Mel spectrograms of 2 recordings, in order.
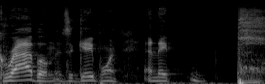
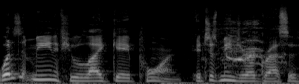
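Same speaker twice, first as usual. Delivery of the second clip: ordinary delivery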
